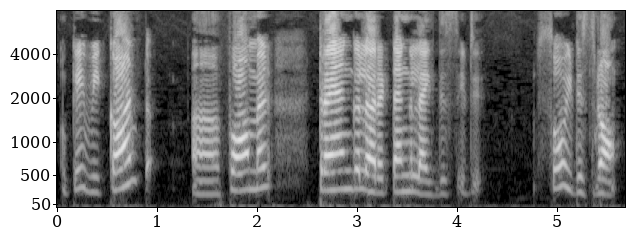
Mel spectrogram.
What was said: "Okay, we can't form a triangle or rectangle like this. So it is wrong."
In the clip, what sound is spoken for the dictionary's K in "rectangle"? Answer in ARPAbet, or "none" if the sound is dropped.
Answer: none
